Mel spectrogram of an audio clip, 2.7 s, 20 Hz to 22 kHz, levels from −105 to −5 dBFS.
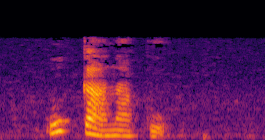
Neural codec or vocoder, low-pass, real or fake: none; 7.2 kHz; real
